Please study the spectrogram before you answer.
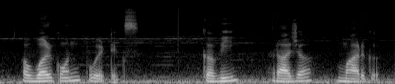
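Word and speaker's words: Kavirajamarga: this language is the Kavi Rajmarg, a work on poetics. Kavi Raja Marg. Always try to read such type of long words by breaking the syllables. Kavi Raja Marg. Kavi Raj Marg.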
